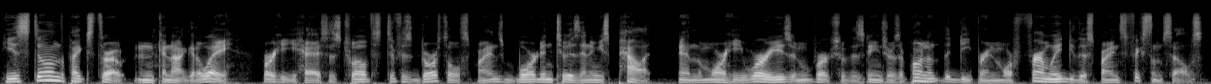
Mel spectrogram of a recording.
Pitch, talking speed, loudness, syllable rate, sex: 105 Hz, 225 wpm, -20 LUFS, 6.0 syllables/s, male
